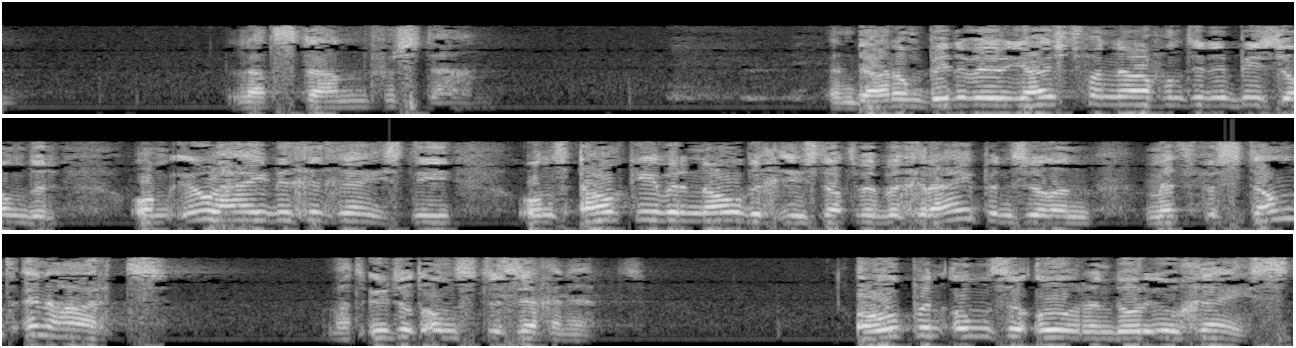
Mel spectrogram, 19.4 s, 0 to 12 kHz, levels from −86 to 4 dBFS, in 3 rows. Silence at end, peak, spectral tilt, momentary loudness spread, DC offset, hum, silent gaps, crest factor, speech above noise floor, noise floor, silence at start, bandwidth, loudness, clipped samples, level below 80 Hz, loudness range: 0 s; 0 dBFS; -1.5 dB/octave; 9 LU; 0.2%; none; none; 14 dB; 37 dB; -51 dBFS; 1.15 s; 6.4 kHz; -12 LUFS; under 0.1%; -50 dBFS; 6 LU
